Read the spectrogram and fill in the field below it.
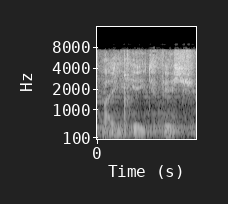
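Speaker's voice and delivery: very low, menacing put-on villain voice. Retelling a scene where a shopper puts on his best evil voice: imitating a put-on evil voice. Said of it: "putting on his best evil fa-, evil voice".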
